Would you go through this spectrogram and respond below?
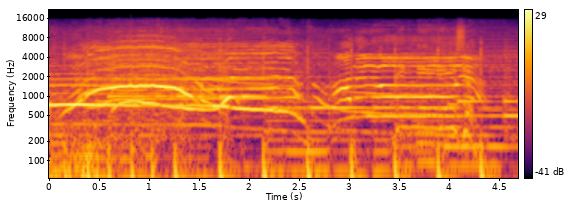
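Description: A church revival crowd screams, cheers and whoops in a loud, sustained roar, with high voices rising and falling together and clapping-like pulses underneath.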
